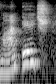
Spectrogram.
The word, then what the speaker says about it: Maange: how effective it is I think it's pronounced my age according to the pronunciation or the spelling let me put it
